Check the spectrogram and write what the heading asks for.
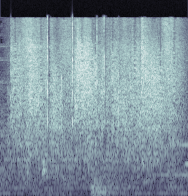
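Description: A loud burst of rustling and flapping, papers being flung about, with a dull thump a little past one second.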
